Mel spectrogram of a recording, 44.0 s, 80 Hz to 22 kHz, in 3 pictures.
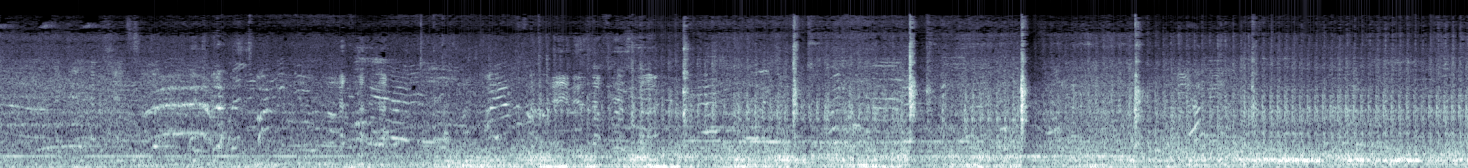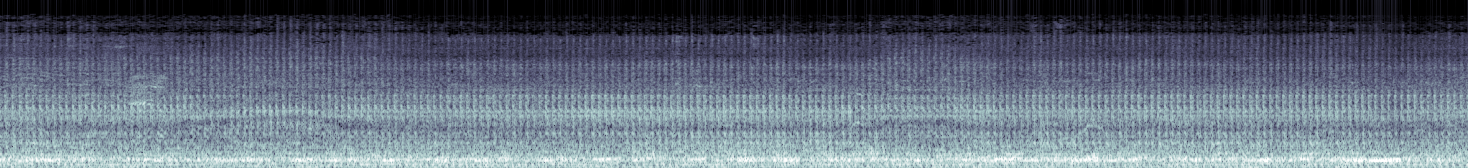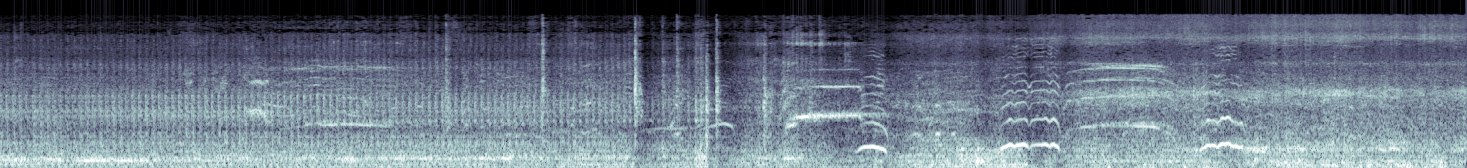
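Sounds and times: roller coaster chain lift clatter: 0.0 - 44.0.

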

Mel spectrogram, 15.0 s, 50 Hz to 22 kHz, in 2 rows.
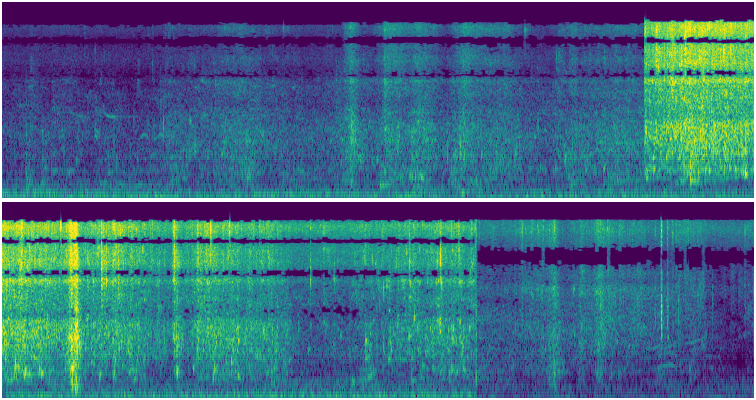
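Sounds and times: small waves lapping and splashing: 1.0 - 15.0.

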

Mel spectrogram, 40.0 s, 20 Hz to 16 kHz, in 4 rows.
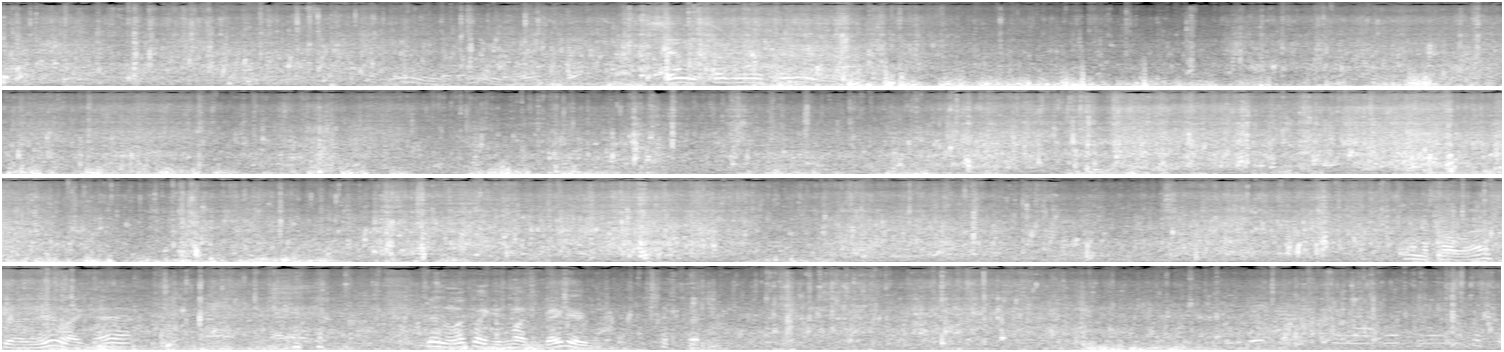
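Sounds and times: water sloshing and splashing: 0.0 - 39.9
wind rumble on microphone: 2.6 - 18.8, 19.4 - 23.4, 25.0 - 25.7, 29.4 - 39.9.

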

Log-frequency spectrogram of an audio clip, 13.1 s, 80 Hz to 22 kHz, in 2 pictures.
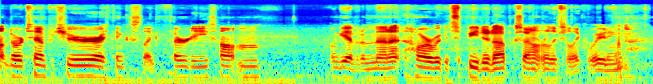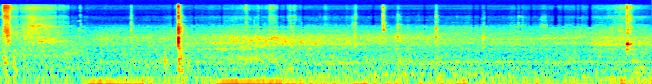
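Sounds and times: rooftop unit humming: 0.0 - 13.0.

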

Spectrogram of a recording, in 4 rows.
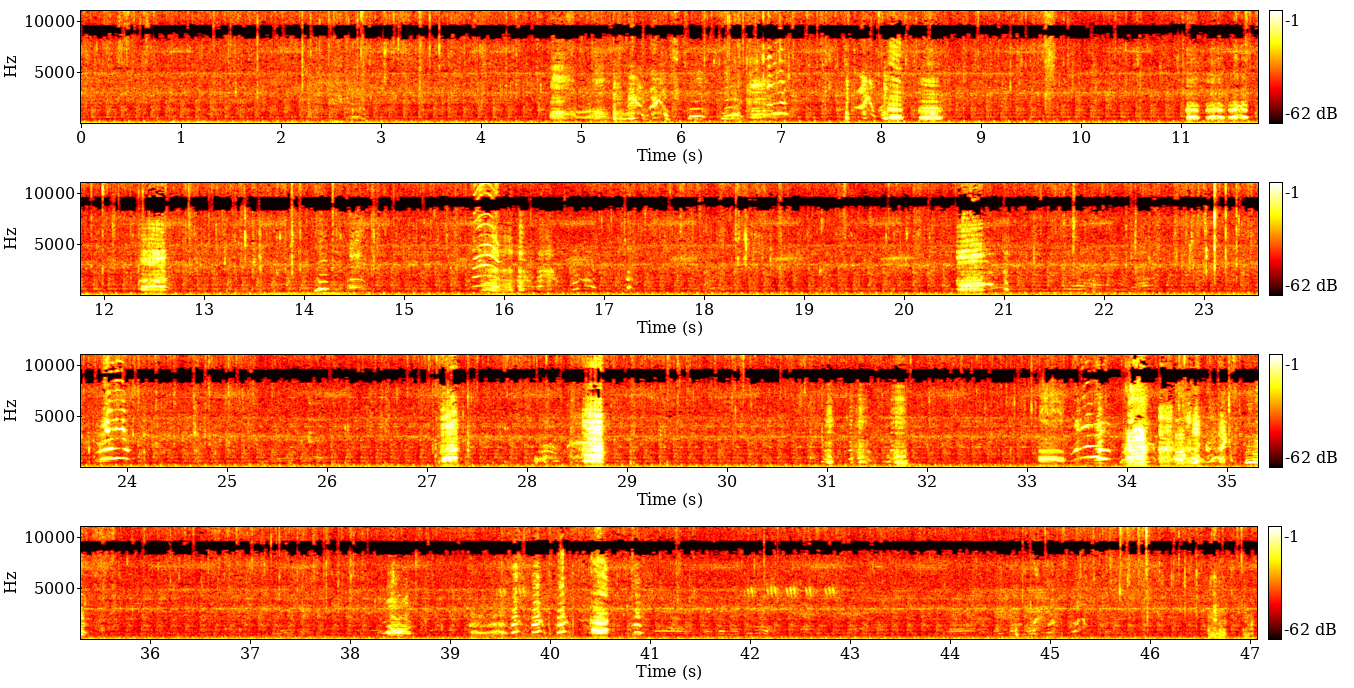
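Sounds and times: low steady rumble: 0.0 - 47.0
geese honking: 4.6 - 8.7, 11.0 - 12.7, 13.3 - 14.9, 15.5 - 18.9, 19.8 - 22.2, 23.6 - 24.2, 27.0 - 29.1, 30.8 - 32.0, 33.0 - 35.6, 38.2 - 41.3.

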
